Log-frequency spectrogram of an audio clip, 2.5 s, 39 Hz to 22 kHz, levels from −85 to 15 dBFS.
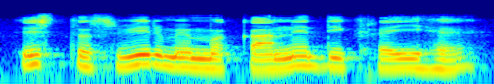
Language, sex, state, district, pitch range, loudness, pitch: Hindi, male, Jharkhand, Ranchi, 130-155 Hz, -17 LUFS, 140 Hz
